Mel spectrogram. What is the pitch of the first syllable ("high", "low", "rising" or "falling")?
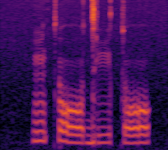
high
